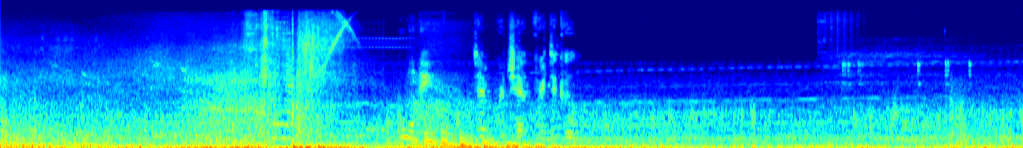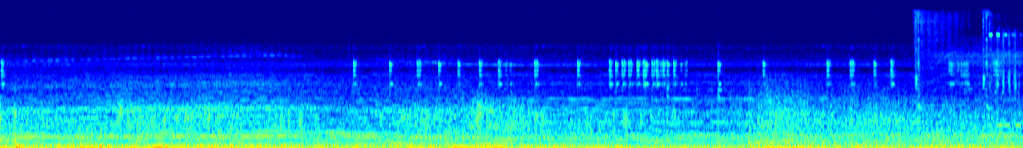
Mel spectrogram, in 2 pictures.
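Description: A spaceship engine rumbles deeply.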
